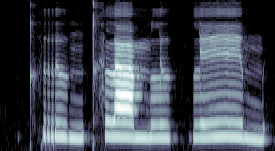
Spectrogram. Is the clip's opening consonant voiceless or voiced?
voiceless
